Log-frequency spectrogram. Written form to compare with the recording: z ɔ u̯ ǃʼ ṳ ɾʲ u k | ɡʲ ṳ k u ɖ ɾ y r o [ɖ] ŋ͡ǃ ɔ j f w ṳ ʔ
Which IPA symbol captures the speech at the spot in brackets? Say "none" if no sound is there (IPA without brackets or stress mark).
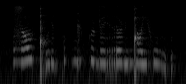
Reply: ɖ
